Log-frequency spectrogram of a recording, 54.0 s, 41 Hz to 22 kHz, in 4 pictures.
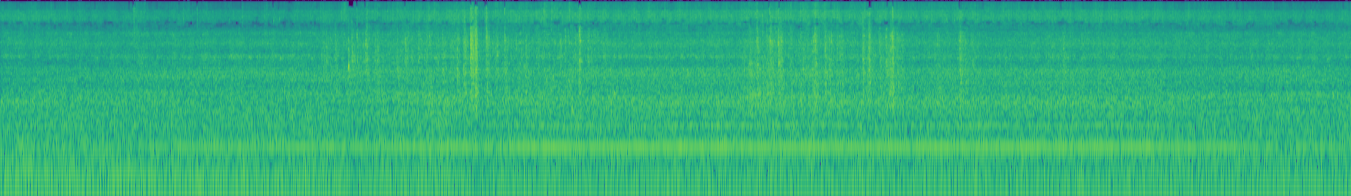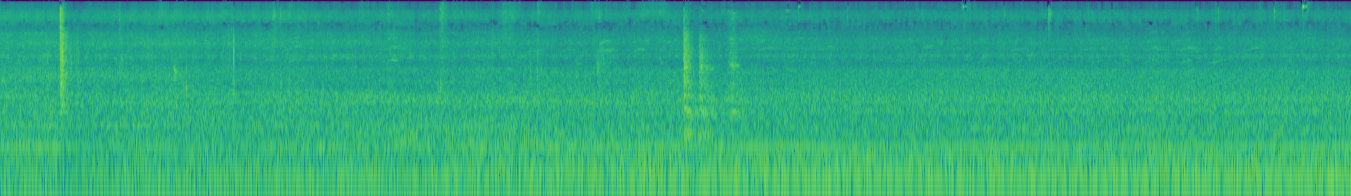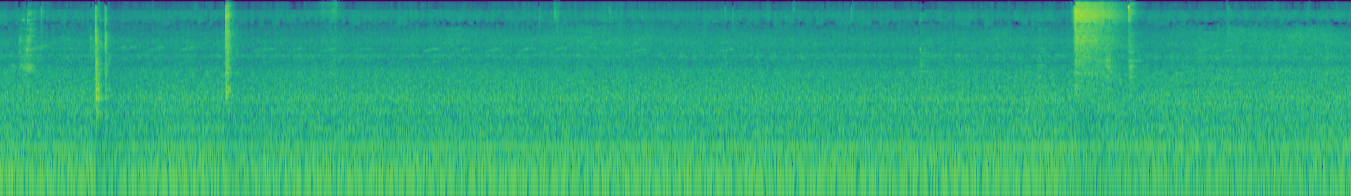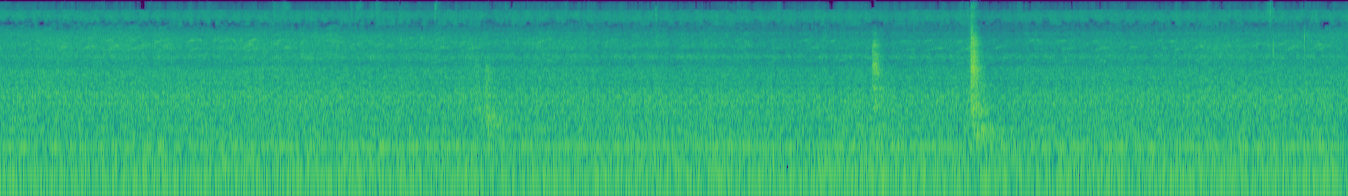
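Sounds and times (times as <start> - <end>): heavy truck engine running: 0.0 - 54.0
air brake hiss: 37.8 - 38.4.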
